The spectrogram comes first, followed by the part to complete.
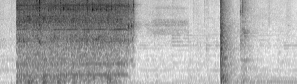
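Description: Cordless drill running for about two seconds as it bores a rivet hole in the aluminum boat's framing, then stops. A little over a second later comes one sharp, loud crack.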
